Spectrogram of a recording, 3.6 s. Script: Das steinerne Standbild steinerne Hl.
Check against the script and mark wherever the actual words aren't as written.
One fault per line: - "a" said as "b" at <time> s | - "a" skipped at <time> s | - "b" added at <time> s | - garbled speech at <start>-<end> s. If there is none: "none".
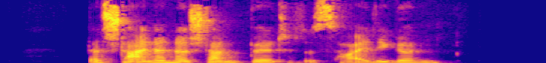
- "steinerne" said as "des" at 2.0 s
